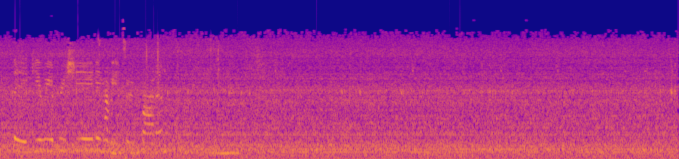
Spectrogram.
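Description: Steady hum of a car idling, heard inside the cabin, with faint voices in the first few seconds.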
